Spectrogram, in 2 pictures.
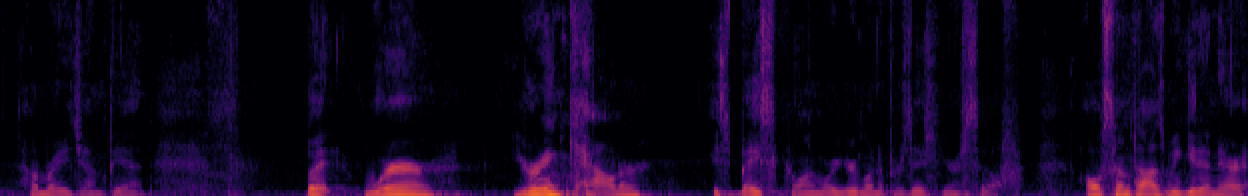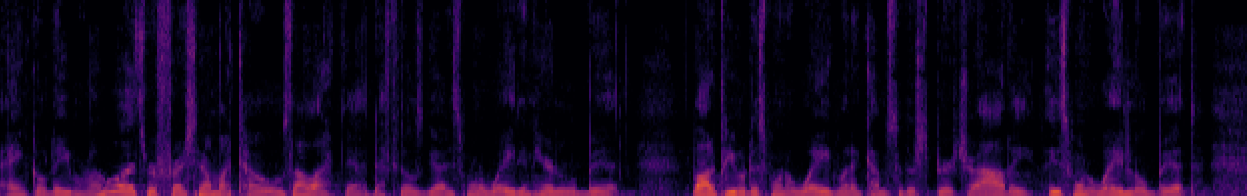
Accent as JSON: {"language": "English", "region": "Oklahoma", "country": "United States", "said": "I'm from Oklahoma. I didn't know that, you know."}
